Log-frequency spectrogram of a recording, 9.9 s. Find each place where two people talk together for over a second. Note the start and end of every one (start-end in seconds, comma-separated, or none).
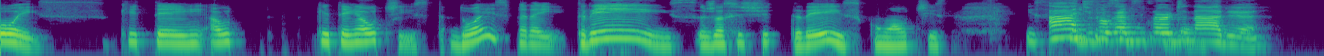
7.9-9.1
